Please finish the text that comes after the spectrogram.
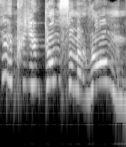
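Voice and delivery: high-pitched, heated retort; angry accusation. Acted. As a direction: throw the blame straight back. Daughter flings accusation at mother.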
